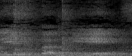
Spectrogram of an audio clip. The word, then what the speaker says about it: listening: If you say word listening, huruf T-nya tidak boleh diucapkan ya. Jadi dia silent T. Ya, T-nya tidak terdengar, tidak terucap. Jadi kalau tulisannya listening, so you say listening, listening.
